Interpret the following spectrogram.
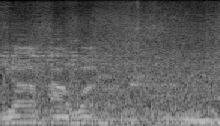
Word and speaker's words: Yahweh: It's pronounced Yahweh.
